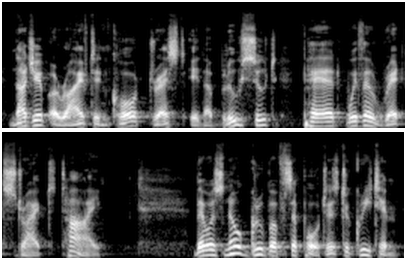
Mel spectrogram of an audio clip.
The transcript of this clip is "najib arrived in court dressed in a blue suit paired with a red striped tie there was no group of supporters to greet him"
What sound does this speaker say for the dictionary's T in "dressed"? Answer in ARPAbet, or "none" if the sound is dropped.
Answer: T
